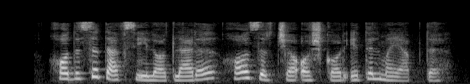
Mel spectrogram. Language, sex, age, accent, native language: Uzbek, female, 25-34, Toshkent shahri, Uzbek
